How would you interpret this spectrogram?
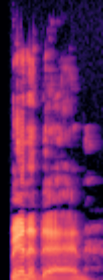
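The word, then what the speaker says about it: Ben-hadad: benide is how you say that name he went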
